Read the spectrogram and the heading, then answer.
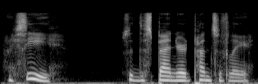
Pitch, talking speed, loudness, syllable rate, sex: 185 Hz, 140 wpm, -18 LUFS, 5.4 syllables/s, female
